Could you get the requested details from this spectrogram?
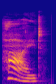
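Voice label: "hide", English, British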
